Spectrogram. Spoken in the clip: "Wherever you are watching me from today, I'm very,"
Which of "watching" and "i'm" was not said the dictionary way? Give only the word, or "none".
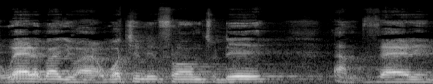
none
